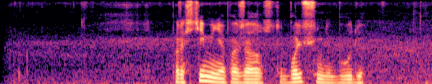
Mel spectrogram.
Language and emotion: Russian, sad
